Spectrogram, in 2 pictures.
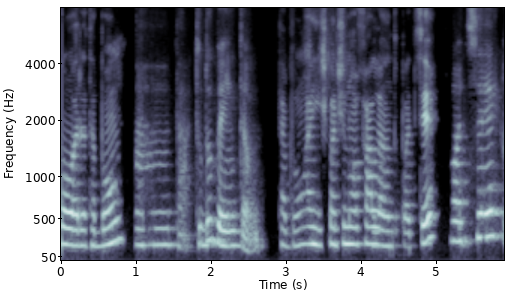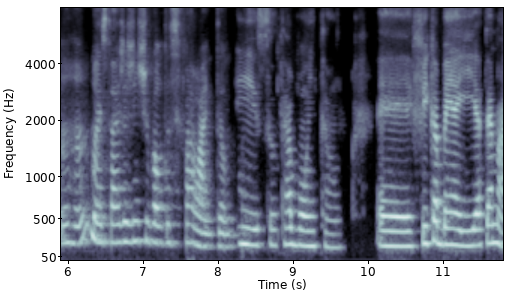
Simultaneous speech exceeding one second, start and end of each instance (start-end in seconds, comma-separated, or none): none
